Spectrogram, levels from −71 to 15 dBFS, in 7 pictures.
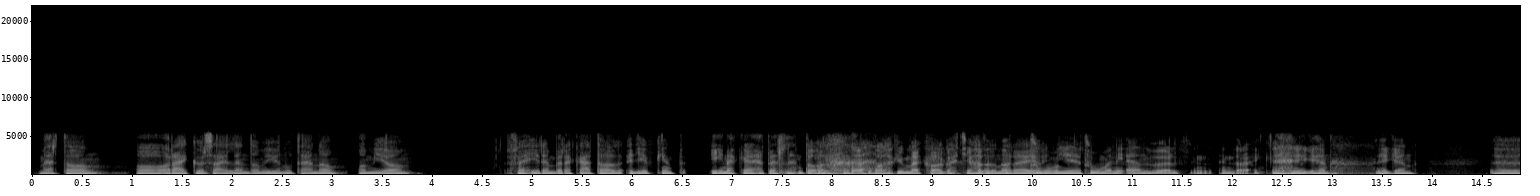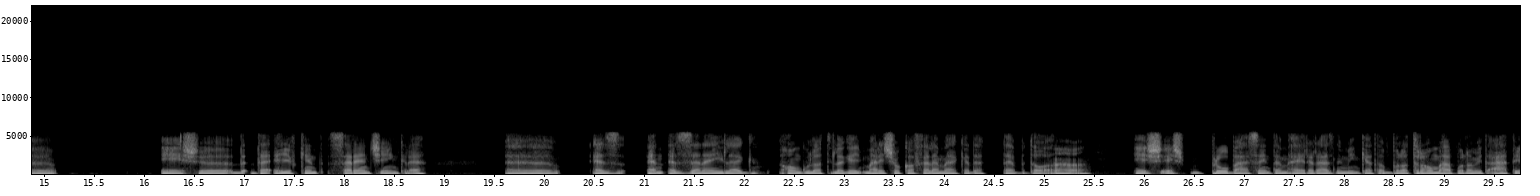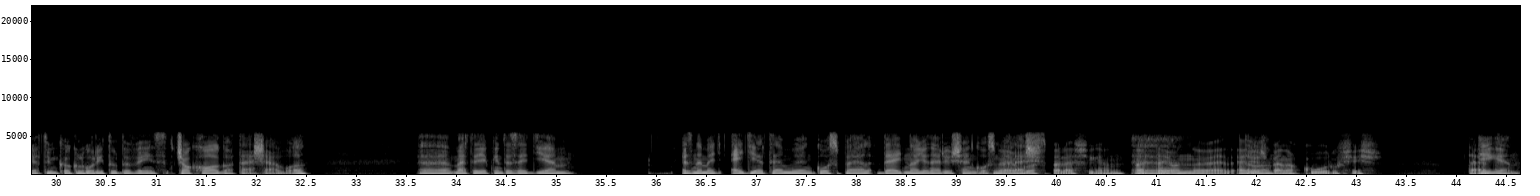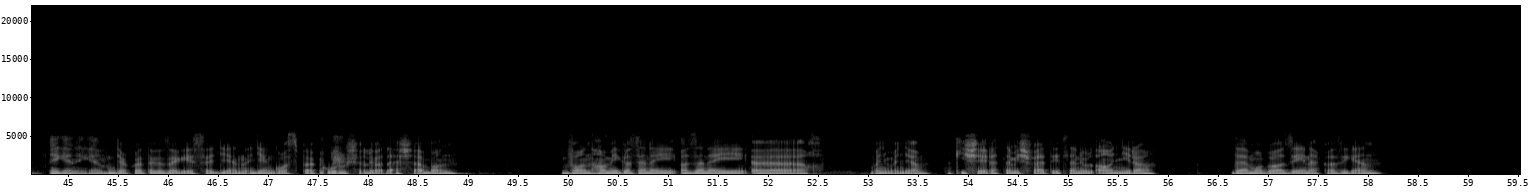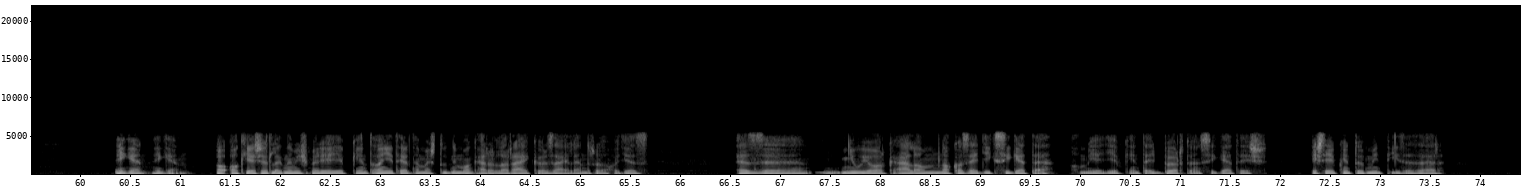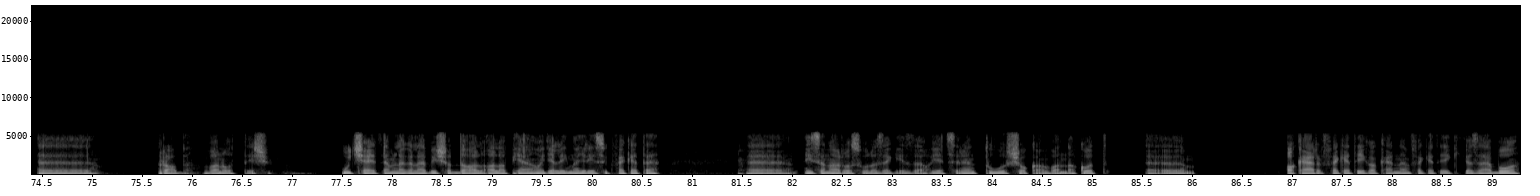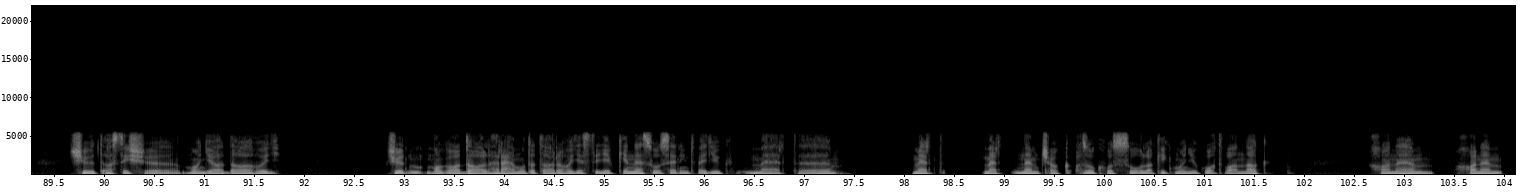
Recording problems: high frequencies cut off; noticeable; nothing above 5.5 kHz

